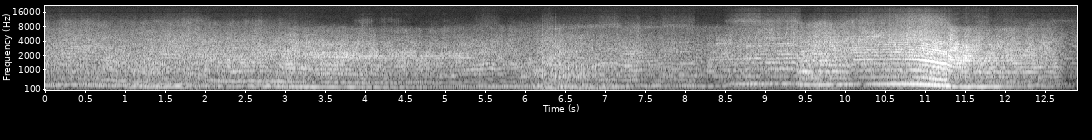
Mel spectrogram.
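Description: An IndyCar race car at Mid-Ohio in the Vision Corsa racing game, its high-revving engine whining steadily with pitch rising and falling through gear changes, swelling louder near the end, heard alone at low level.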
